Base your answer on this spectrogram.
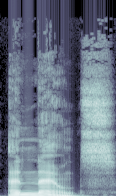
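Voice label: "announce", English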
